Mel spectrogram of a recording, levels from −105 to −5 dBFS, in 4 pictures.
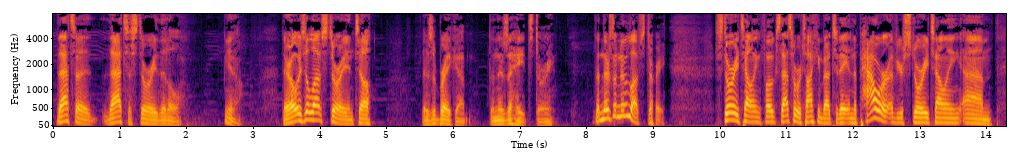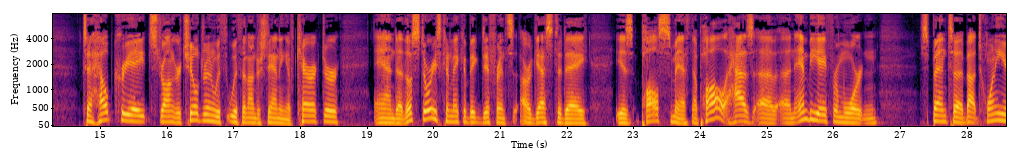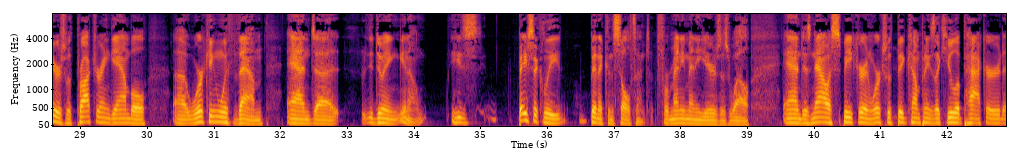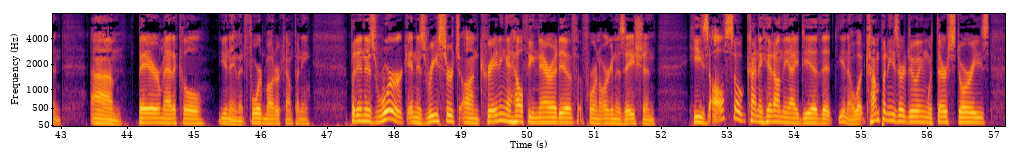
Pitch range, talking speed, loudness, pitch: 110-145 Hz, 165 wpm, -21 LUFS, 125 Hz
